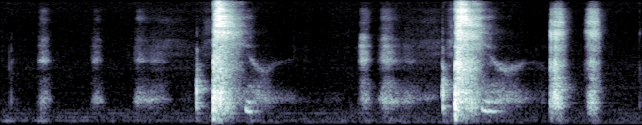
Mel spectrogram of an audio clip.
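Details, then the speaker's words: Girl with a cold since yesterday, plus allergies, starting a sneezing fit she can't hold in: two loud explosive sneezes, each preceded by catching breaths, with small sniffs and short breaths between. "guys, I can't stop. I'm trying to hold in my sneezes, but it doesn't work, you guys."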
